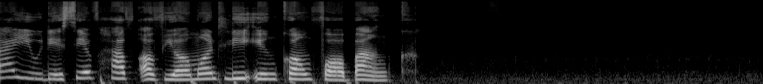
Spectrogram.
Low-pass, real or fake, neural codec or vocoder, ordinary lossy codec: none; fake; vocoder, 48 kHz, 128 mel bands, Vocos; none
